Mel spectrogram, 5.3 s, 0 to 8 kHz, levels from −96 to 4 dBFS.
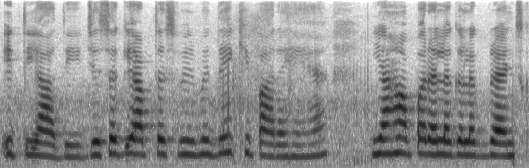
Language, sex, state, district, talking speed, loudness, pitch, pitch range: Hindi, female, Haryana, Rohtak, 195 wpm, -15 LUFS, 245 Hz, 225-260 Hz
